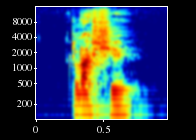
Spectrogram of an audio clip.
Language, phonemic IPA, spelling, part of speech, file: Dutch, /ˈklɑʃə/, klasje, noun, Nl-klasje.ogg
- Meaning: diminutive of klas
